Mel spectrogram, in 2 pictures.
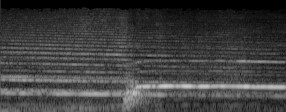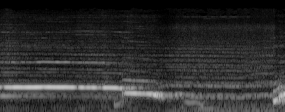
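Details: Golden Retriever howling in reaction to a passing fire truck siren: a long, steady, mid-pitched held note of about three seconds that then dips lower and slides down, over the fading wail of the siren.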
